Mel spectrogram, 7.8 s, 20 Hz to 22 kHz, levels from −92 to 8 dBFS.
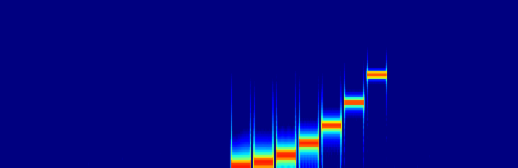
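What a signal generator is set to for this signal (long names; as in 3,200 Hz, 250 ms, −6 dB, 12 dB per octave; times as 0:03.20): stepped sweep 65.3 Hz up, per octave 1, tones 7, 0.29 s, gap 0.05 s −6 dBFS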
